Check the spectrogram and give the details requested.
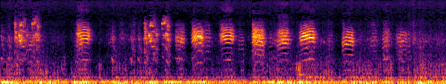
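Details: Several cheerful, contented zebra finches calling: nasal, trumpet-like beeps in quick irregular series, some rising or falling, with soft wing flutters and a constant low background hum.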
